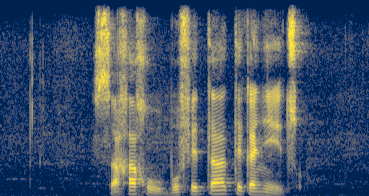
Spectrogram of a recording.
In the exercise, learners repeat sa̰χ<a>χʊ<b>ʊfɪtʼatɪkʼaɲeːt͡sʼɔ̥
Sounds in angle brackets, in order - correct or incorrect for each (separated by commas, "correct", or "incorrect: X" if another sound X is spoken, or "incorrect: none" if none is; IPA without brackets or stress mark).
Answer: correct, correct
